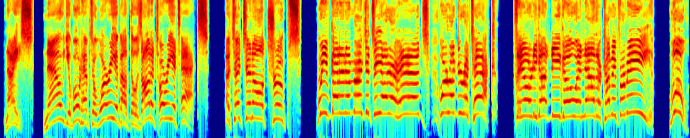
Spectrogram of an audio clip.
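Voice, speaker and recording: A man's voice: very high voice, bright, forceful tone, dry recording, clean studio sound, heavily acted. A man voicing a chipper, cheerfully ruthless commanding officer of child soldiers in a video game, with bouncy drill-sergeant cheer over cold pragmatism. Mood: excited panicky. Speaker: voice actor for a video game character. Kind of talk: game character voice lines.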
